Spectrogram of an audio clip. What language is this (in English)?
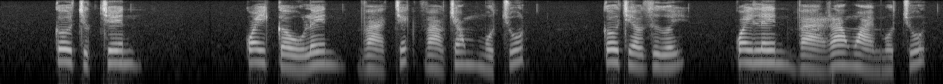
Vietnamese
